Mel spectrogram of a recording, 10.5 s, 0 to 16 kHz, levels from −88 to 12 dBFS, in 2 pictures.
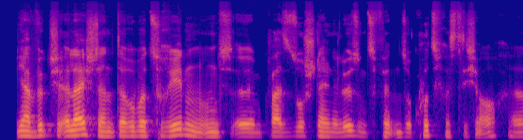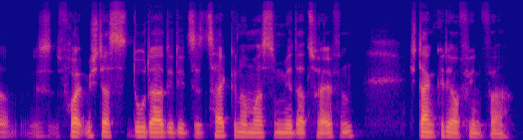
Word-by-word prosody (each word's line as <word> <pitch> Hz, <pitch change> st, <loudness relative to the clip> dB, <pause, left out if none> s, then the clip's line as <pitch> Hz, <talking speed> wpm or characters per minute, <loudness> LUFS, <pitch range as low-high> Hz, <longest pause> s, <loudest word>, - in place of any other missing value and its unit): ja, 125 Hz, -1 st, +4 dB
wirklich 135 Hz, +1 st, 0 dB
erleichternd, 130 Hz, -4 st, +6 dB
darüber 120 Hz, +1 st, +3 dB
zu 120 Hz, -, -4 dB
reden 135 Hz, -1 st, +2 dB
und, 110 Hz, 0 st, -3 dB
ähm, 105 Hz, -1 st, 0 dB
quasi 115 Hz, 0 st, +1 dB
so 120 Hz, 0 st, -4 dB
schnell 115 Hz, -1 st, -1 dB
'ne 110 Hz, -, -5 dB
Lösung 120 Hz, -1 st, 0 dB
zu -, -, -4 dB
finden, 110 Hz, -1 st, -4 dB
so -, -, -5 dB
kurzfristig 130 Hz, -4 st, -4 dB
auch. -, -, -7 dB
Äh. 105 Hz, +1 st, -7 dB, 0.3 s
Es -, -, -9 dB
es -, -, -21 dB
freut -, -, +2 dB
mich, 120 Hz, -, -3 dB
dass 115 Hz, -2 st, +1 dB
du 115 Hz, 0 st, -1 dB
da 110 Hz, -1 st, +5 dB
d 110 Hz, -, -5 dB
dir 110 Hz, -, -5 dB
diese 100 Hz, 0 st, -7 dB
Zeit 115 Hz, +2 st, -1 dB
genommen 105 Hz, -1 st, -2 dB
hast, 100 Hz, +1 st, -1 dB
um 105 Hz, -, -5 dB
mir 105 Hz, 0 st, -1 dB
da 100 Hz, -1 st, -1 dB
zu 100 Hz, -, -5 dB
helfen. 110 Hz, +3 st, -2 dB, 0.5 s
Ich -, -, -9 dB
danke 110 Hz, +2 st, +2 dB
dir 105 Hz, -4 st, +2 dB
auf 95 Hz, -, -7 dB
jeden 100 Hz, -2 st, -5 dB
Fall. -, -, -6 dB
115 Hz, 245 wpm, -25 LUFS, 105-120 Hz, 0.5 s, erleichternd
